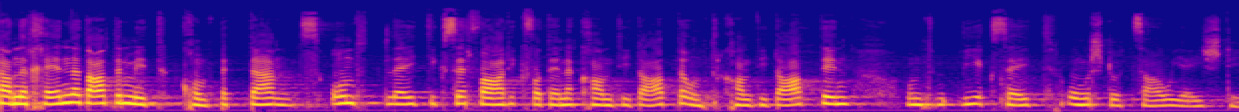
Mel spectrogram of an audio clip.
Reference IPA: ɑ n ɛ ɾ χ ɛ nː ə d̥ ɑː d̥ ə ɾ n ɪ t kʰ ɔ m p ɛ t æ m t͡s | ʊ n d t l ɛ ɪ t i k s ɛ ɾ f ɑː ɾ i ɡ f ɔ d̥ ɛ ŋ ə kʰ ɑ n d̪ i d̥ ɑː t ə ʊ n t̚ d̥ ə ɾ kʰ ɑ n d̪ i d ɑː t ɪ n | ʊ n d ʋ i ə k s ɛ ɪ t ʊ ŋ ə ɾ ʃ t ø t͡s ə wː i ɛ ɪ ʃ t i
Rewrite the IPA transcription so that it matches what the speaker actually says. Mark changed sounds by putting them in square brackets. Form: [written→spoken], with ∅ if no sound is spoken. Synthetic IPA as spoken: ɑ n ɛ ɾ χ ɛ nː ə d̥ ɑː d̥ ə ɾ [n→m] ɪ t kʰ ɔ m p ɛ t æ [m→n] t͡s | ʊ n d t l ɛ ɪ t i k s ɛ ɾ f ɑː ɾ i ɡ f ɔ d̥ ɛ [ŋ→n] ə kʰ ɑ n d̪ i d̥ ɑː t ə ʊ n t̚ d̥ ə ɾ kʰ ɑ n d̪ i d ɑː t ɪ n | ʊ n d ʋ i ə k s ɛ ɪ t ʊ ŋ ə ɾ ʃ t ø t͡s [ə→ɑ] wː i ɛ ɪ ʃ t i

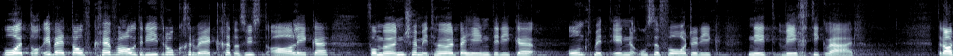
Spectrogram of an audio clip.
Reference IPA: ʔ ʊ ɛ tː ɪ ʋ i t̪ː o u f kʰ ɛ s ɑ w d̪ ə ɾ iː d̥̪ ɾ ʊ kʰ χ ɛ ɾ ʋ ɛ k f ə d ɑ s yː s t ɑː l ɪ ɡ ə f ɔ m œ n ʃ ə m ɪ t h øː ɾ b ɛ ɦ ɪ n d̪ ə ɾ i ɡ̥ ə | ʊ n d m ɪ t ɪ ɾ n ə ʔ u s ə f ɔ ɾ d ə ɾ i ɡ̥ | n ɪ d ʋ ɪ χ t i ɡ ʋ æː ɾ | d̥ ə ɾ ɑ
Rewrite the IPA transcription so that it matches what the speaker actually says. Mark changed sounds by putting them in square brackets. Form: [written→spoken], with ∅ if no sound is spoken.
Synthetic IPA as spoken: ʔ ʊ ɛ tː ɪ ʋ [i→ɛ] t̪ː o u f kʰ ɛ [s→f] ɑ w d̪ ə ɾ iː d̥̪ ɾ ʊ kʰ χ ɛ ɾ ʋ ɛ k [f→χ] ə d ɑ s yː s t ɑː l ɪ ɡ ə f ɔ m œ n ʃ ə m ɪ t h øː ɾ b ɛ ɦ ɪ n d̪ ə ɾ i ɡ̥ ə | ʊ n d m ɪ t ɪ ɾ n ə ʔ u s ə f ɔ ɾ d ə ɾ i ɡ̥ | n ɪ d ʋ ɪ χ t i ɡ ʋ æː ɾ | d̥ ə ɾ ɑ

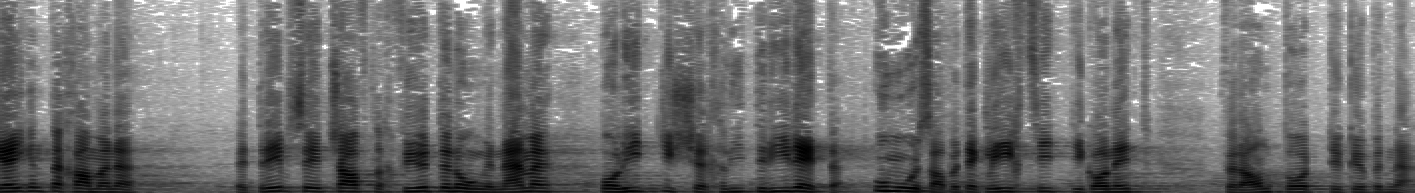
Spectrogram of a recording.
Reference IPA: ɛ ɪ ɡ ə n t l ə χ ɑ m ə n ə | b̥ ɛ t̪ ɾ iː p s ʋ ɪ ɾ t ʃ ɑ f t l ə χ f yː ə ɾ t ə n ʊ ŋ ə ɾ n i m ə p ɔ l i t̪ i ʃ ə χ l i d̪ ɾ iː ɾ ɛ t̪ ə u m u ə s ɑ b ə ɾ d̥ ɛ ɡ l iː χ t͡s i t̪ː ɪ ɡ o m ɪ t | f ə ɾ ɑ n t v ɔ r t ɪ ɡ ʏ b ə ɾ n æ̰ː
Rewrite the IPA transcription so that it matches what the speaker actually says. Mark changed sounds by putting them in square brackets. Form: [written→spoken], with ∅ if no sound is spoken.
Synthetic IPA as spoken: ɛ ɪ ɡ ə n t l ə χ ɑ m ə n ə | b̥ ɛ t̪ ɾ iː p s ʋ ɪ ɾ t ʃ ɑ f t l ə χ f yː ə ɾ t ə n ʊ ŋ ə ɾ n [i→æ] m ə p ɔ l i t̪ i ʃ ə χ l i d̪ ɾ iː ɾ ɛ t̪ ə u m u ə s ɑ b ə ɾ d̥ ɛ ɡ l iː χ t͡s i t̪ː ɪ ɡ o [m→n] ɪ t | f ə ɾ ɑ n t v ɔ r t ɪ ɡ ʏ b ə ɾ n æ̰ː

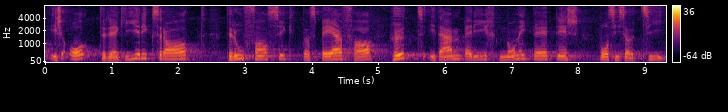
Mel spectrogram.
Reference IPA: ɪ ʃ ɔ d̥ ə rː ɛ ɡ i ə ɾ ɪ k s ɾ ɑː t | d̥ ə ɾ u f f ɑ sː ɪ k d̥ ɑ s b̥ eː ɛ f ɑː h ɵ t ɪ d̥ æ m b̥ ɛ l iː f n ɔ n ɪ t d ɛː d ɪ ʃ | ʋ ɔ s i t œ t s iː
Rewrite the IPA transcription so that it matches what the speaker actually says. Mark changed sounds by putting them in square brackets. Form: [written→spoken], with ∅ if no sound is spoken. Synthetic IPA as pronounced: ɪ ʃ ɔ d̥ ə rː ɛ ɡ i ə ɾ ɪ k s ɾ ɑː t | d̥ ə ɾ u f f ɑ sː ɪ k d̥ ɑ s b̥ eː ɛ f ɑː h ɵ t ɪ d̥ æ m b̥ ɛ [l→ɾ] iː [f→χ] n ɔ n ɪ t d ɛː [d→t] ɪ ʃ | ʋ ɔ s i [t→s] œ t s iː

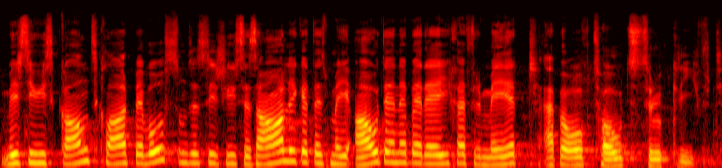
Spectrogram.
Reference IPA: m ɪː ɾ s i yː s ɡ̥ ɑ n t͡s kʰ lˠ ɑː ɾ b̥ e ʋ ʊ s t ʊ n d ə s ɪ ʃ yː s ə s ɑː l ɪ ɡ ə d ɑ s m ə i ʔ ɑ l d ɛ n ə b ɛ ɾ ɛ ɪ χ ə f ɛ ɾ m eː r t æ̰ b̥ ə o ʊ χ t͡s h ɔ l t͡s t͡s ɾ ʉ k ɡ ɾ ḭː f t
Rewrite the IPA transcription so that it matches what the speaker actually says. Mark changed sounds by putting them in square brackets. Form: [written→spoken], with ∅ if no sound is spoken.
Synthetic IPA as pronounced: m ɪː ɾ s i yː s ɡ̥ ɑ n t͡s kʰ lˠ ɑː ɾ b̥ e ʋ ʊ s t ʊ n d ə s ɪ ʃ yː s ə s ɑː l ɪ ɡ ə d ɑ s m ə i ʔ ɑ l d ɛ n ə b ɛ ɾ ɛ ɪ χ ə f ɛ ɾ m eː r t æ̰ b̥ ə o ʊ [χ→f] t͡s h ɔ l t͡s t͡s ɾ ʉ k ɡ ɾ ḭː f t

